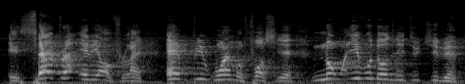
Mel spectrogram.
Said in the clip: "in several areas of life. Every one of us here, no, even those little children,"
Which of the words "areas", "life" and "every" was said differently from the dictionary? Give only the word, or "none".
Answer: areas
